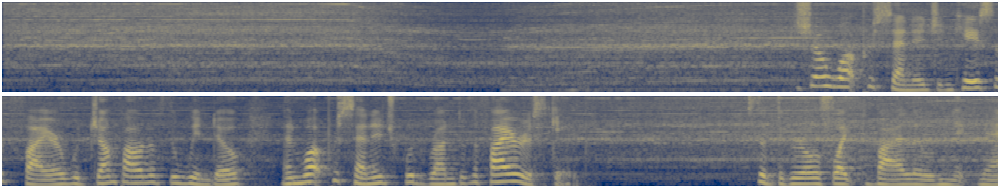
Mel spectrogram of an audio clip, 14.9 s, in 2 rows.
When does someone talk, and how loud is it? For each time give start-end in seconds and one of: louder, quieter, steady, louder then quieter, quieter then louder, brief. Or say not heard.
6.0-11.9 steady
13.1-14.8 brief.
